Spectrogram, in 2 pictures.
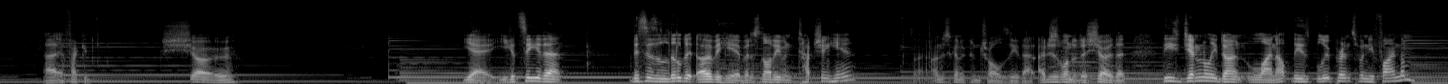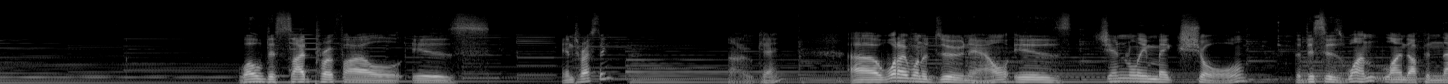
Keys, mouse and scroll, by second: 0.9 g, 5.8-9.2 shift+middle drag, 9.2 ctrl+z, 10.3-21.7 shift+middle drag, 21.7-22.5 scroll up 1, 22.5-28.9 shift+middle drag.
